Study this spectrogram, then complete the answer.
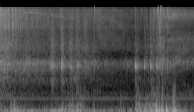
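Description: A flatbread sizzles faintly on a hot griddle.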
